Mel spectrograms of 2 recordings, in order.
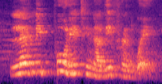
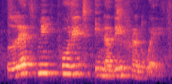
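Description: The two takes are said the same way.

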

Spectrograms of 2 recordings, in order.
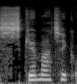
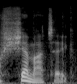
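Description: First: "schematic" with a hard sk start; hard sk pronunciation. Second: "schematic" with a soft sh start; soft sh pronunciation. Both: Shown as a demonstration. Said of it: "us Brits say schedule and Americans say".

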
